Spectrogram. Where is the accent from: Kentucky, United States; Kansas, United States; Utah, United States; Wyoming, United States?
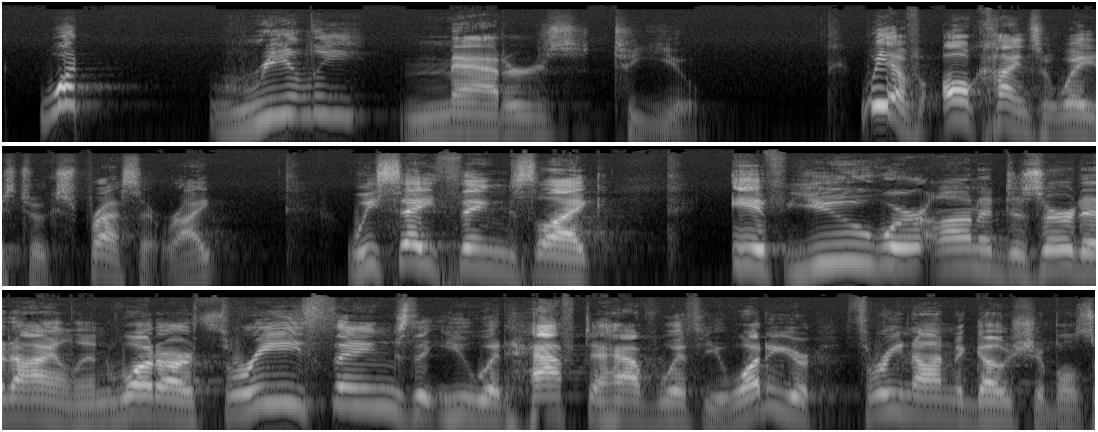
Kansas, United States; I grew up in Kansas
